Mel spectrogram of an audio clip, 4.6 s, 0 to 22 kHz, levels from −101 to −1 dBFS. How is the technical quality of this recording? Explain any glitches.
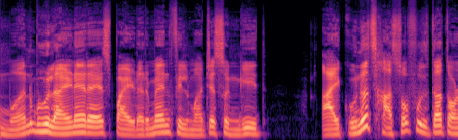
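No glitches can be heard anywhere in this speech recording. There is nothing in it that needs a technical explanation.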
